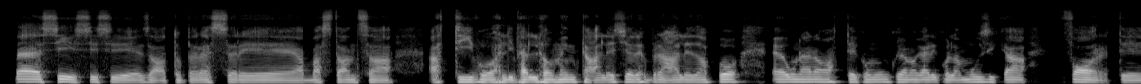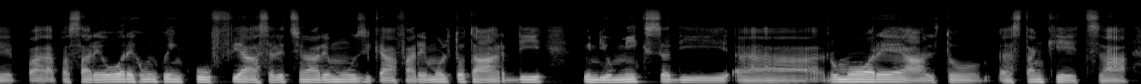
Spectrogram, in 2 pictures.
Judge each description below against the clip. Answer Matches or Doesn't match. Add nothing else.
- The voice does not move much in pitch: Matches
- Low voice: Matches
